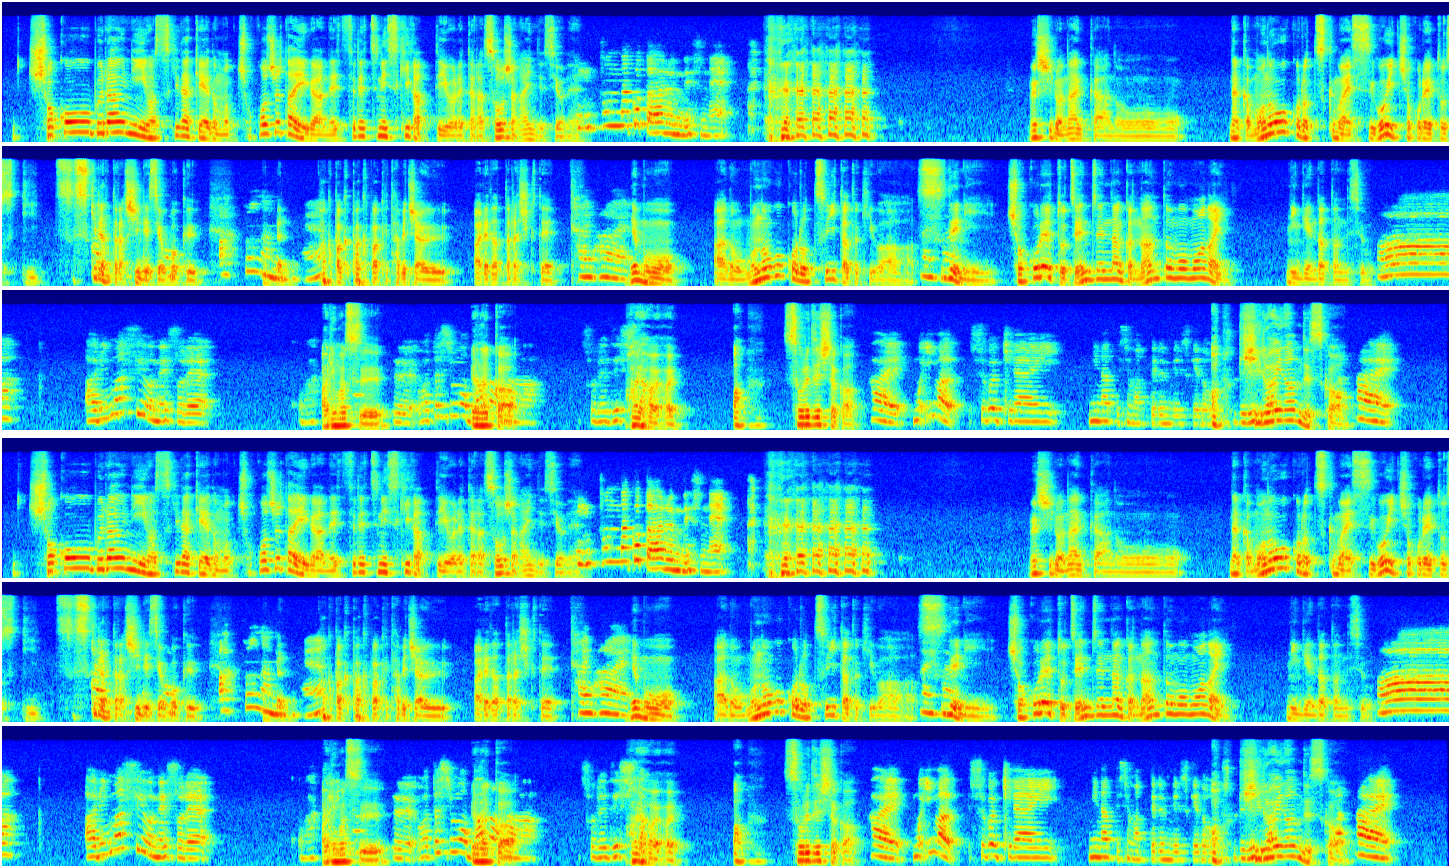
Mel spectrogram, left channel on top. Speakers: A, on the left; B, on the right.
A: チョコブラウニーは好きだけれども、チョコ自体が熱烈に好きかって言われたらそうじゃないんですよね。
B: え、そんなことあるんですね。
A: <laughs> むしろなんかあのーなんか物心つく前すごいチョコレート好き、好きだったらしいんですよ、
B: はいはいはいはい。
A: 僕。
B: あ、そうなんですね。
A: なんかパクパクパクパク食べちゃうあれだったらしくて。
B: はいはい。
A: でも、あの、物心ついた時は、すでにチョコレート全然なんか何とも思わない
B: はいはい。
A: 人間だったんですよ。
B: ああ、ありますよね、それ。わかります。
A: あります
B: 私もバナナ、
A: いや、なんか、
B: それでした。
A: はいはいはい。あ、それでしたか。
B: はい。もう今、すごい嫌いになってしまってるんですけど、
A: あ、
B: それでした。
A: 嫌いなんですか。
B: はい。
